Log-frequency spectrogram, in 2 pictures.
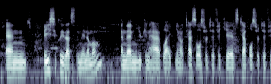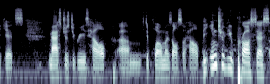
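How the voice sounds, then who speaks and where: A man in an interview explaining things in a matter-of-fact way. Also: on the low side. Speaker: interviewee, English teacher.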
